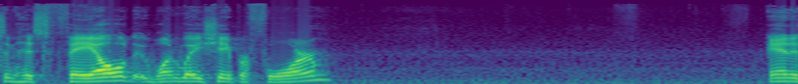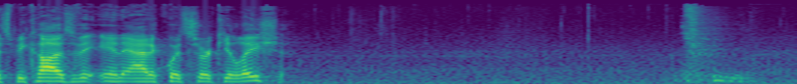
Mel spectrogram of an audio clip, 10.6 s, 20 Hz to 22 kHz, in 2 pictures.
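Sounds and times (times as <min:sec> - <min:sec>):
speech: 0:00.0 - 0:02.3, 0:05.1 - 0:07.3, 0:09.8 - 0:10.4
person sneezing: 0:09.8 - 0:10.5.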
